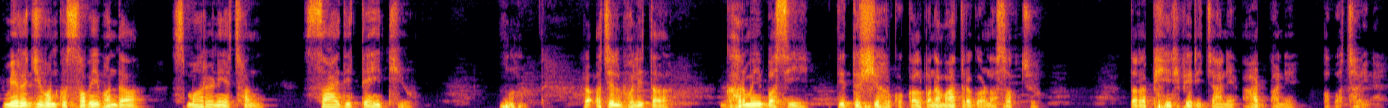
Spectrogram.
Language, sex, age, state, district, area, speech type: Nepali, male, 60+, West Bengal, Kalimpong, rural, spontaneous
